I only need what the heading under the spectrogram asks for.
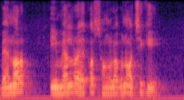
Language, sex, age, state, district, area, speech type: Odia, male, 45-60, Odisha, Bargarh, rural, read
